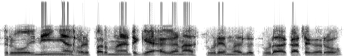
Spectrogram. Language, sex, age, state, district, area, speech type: Dogri, male, 18-30, Jammu and Kashmir, Udhampur, rural, conversation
